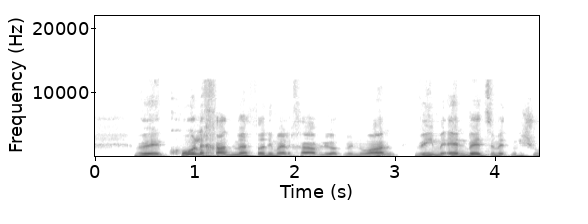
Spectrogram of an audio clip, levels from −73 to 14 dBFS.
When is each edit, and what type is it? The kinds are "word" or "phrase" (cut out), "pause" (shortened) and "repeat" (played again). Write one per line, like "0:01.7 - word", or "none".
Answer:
0:03.1 - pause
